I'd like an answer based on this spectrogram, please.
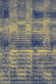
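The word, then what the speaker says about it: ملك: Jadi yang pas bacanya malak ya.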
